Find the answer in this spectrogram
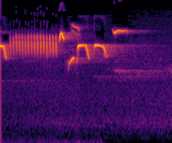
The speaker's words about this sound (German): Oh, das klang wie ein abgehackter Zaun, meine ich ein bisschen. Ja. Es war ein Zaunkönig.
